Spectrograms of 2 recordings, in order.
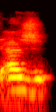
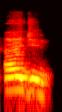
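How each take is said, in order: First: The middle consonant is a soft zh sound. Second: The middle consonant is a voiced dj sound. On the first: The speaker calls it wrong. "не надо говорить ажи" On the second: The speaker calls it right. "на сукуне аджи"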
